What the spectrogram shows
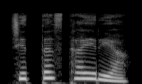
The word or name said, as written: ಚಿತ್ತಸ್ಥೈರ್ಯ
